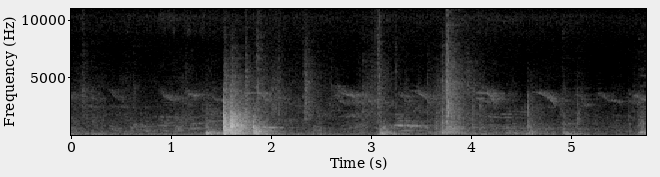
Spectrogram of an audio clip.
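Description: Clatter and knocks of wood and tools being handled on a workshop table, one loud clatter about a second and a half in and softer knocks after it, with small birds chirping faintly in the background.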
